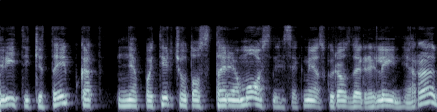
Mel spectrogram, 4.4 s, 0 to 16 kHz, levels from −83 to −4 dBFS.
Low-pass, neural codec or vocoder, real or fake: 7.2 kHz; none; real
